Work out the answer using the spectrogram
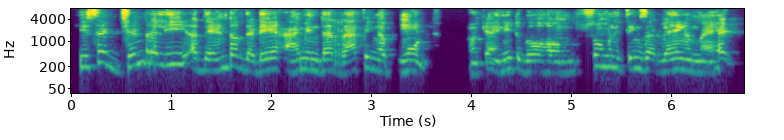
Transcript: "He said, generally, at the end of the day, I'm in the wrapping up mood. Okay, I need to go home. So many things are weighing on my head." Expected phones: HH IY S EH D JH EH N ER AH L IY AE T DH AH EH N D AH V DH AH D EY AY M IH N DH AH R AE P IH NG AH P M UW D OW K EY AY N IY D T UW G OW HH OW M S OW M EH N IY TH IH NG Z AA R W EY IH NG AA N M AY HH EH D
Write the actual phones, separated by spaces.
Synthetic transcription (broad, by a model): HH IY S EH D JH EH N ER AH L IY AE T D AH EH N D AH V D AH D EY AY M IH N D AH R AE P IH NG AH P M UW D OW K EY AY N IY D T UW G OW HH OW M S OW M EH N IY T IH NG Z AA R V EY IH NG AA N M AY HH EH D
